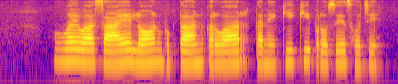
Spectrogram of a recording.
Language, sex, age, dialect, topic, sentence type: Magahi, female, 18-24, Northeastern/Surjapuri, banking, question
